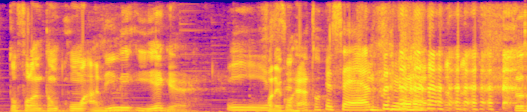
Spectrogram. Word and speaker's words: Jäger: Sim, mas é que como eu sou da área do inglês, muita gente sempre acha que meu sobrenome é Jagger, né? Parente do Mick Jagger, mas não, é Jäger.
